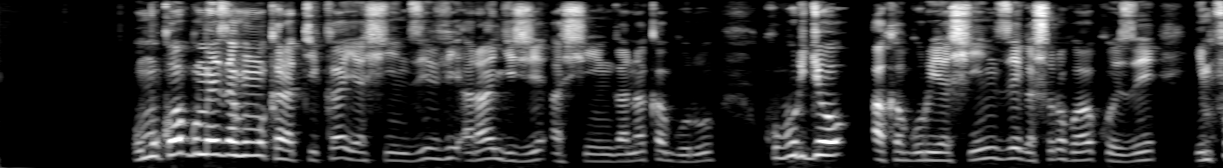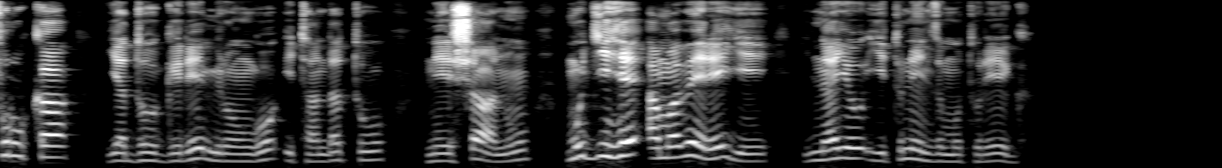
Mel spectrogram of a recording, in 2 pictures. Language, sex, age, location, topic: Kinyarwanda, male, 25-35, Kigali, health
